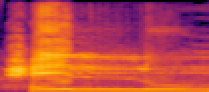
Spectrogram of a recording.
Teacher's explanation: Perhatikan huruf tanwin un, ya, pada huruf lun bertemu dengan mim atau bertemu dengan ba, tanwin bertemu ba, maka dia didengungkan dan disamarkan. Huruf tanwin unnya berubah menjadi mim sukun, ya, atau menjadi mim. Contohnya hillum, ya, berubah menjadi mim, kemudian kita dengungkan dan kita tahan 2 harokat.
